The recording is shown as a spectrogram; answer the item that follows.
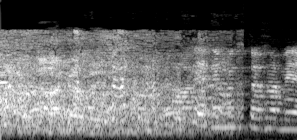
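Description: Dense, indistinct chatter of voices that cuts off abruptly near the end, where one clear voice starts speaking.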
